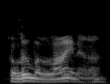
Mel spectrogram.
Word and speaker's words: Alumalina: day at the Aluma alumina it's called we so I apologize if I have mispronounced it before but it's like aluminum in Carolina so alumina um there are 270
